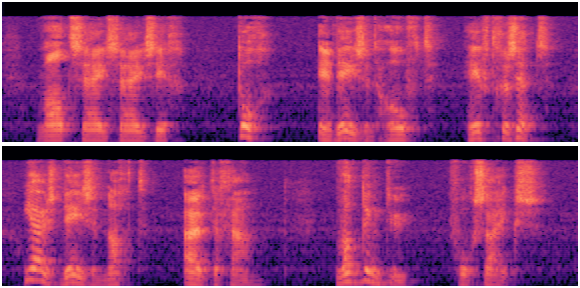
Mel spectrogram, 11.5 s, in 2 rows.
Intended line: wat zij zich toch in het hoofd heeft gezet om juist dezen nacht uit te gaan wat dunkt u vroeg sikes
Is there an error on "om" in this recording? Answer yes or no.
yes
